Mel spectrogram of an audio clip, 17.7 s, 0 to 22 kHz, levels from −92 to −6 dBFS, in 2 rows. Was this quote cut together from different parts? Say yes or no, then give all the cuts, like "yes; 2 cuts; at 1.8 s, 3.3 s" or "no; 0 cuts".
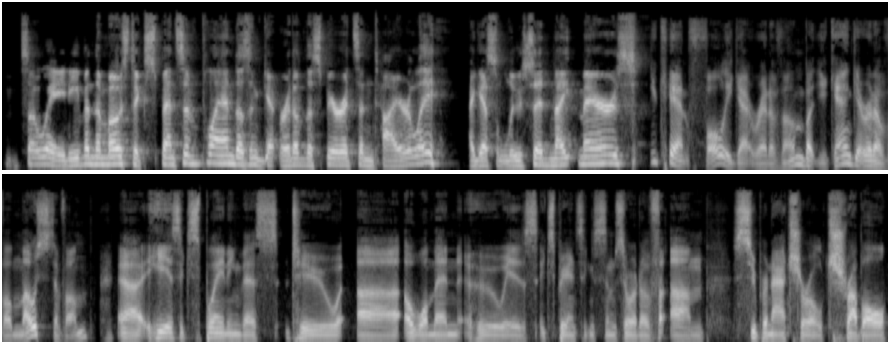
yes; 2 cuts; at 4.6 s, 6.5 s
